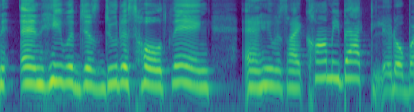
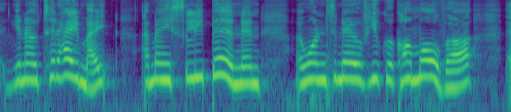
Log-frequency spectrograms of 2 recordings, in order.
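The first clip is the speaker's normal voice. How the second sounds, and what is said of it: Put-on Australian accent. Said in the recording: “he started speaking like he was Australian. I don't want to butcher the accent”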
